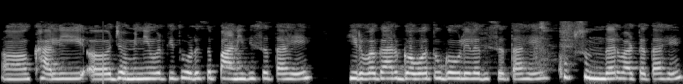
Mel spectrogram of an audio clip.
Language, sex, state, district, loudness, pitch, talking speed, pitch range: Marathi, female, Maharashtra, Pune, -12 LUFS, 265 Hz, 140 wpm, 255-275 Hz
